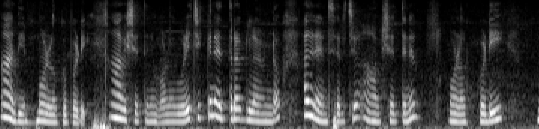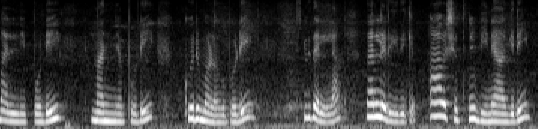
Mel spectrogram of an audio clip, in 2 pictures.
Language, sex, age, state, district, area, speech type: Malayalam, female, 18-30, Kerala, Thiruvananthapuram, rural, spontaneous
